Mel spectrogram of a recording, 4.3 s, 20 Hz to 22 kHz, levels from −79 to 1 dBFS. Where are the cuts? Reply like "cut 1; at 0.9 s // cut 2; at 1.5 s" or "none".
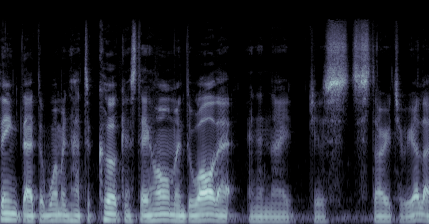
cut 1; at 2.4 s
